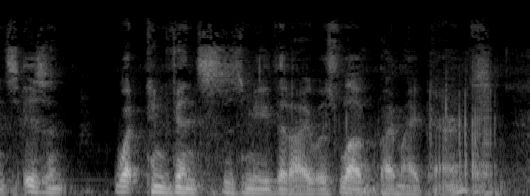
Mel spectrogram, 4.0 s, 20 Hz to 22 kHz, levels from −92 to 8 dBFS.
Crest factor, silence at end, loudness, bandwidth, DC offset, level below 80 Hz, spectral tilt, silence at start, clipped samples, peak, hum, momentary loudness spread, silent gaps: 20 dB; 0.15 s; -31 LUFS; 14 kHz; under 0.1%; -50 dBFS; -6.5 dB/octave; 0 s; under 0.1%; -12 dBFS; none; 9 LU; none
